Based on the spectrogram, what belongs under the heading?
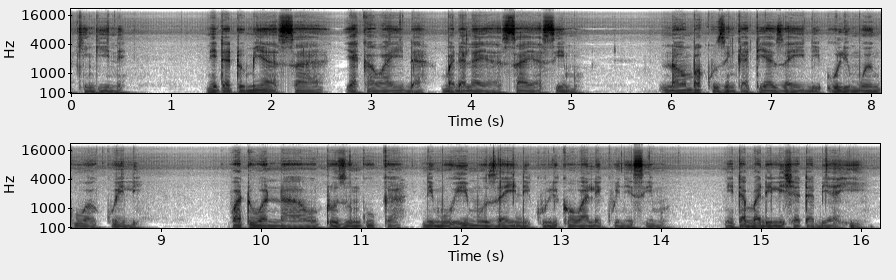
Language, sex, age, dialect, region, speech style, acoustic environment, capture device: Swahili, male, 25-34, Kenya - Nairobi Sheng-influenced, Kenya, relaxed, nature; appliances, mobile / Linux / Chrome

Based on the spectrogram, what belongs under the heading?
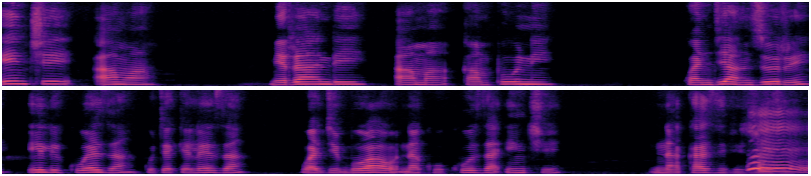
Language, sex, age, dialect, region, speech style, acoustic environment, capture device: Swahili, female, 25-34, Kenya - Mombasa, Kenya, happy, silence, mobile / Linux / Chrome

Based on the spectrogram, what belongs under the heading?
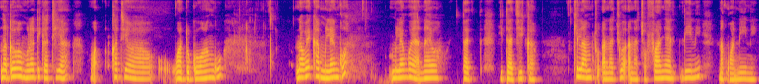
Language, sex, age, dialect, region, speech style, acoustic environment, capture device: Swahili, female, 25-34, Kenya - Nairobi Sheng-influenced, Kenya, relaxed; focused, silence, mobile / Linux / Chrome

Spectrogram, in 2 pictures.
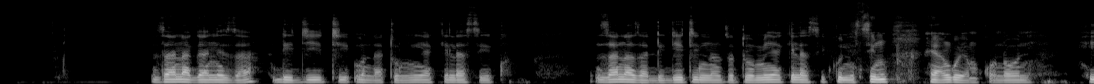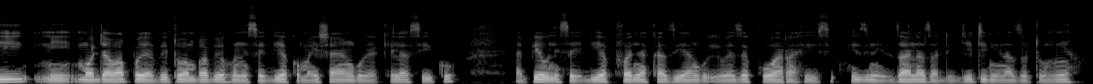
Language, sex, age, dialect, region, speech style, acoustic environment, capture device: Swahili, male, 18-24, Kenya - Nairobi Sheng-influenced, Kenya, excited; focused, music; nature; people talking, mobile / Linux / Chrome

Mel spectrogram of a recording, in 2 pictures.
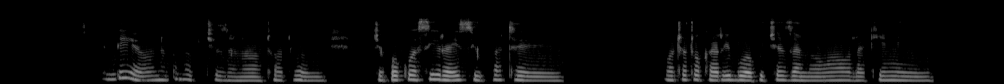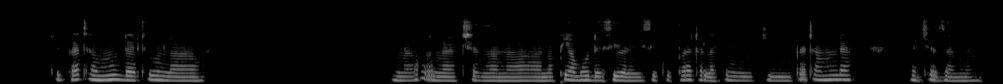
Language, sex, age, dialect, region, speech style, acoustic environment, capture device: Swahili, female, 25-34, Kenya - Nairobi Sheng-influenced, Kenya, focused, silence, desktop / Windows / Firefox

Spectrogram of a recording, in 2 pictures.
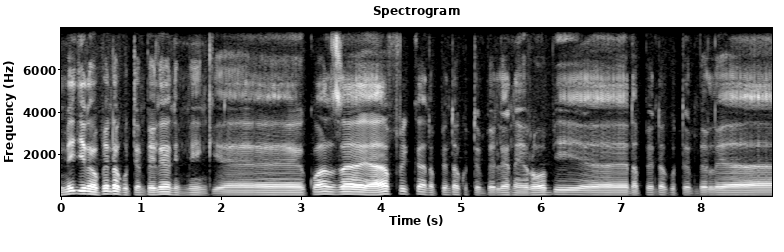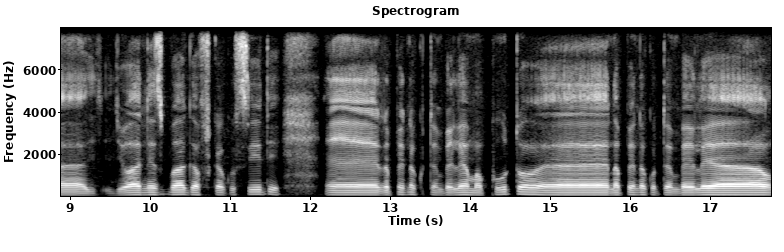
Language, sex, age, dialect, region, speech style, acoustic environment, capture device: Swahili, male, 35-44, Tanzania - Dar es Salaam, Tanzania, relaxed, people talking, mobile / Linux / Chrome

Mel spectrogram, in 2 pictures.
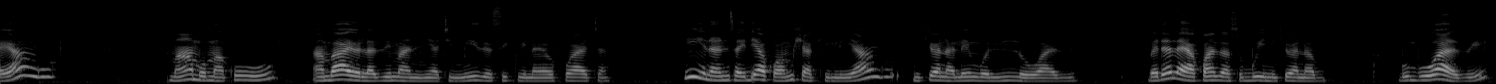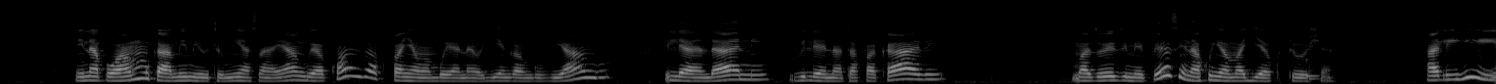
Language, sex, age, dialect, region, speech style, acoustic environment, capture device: Swahili, male, 25-34, Kenya - Mombasa, Kenya, happy; focused; excited; relaxed, nature; silence, desktop / Windows / Chrome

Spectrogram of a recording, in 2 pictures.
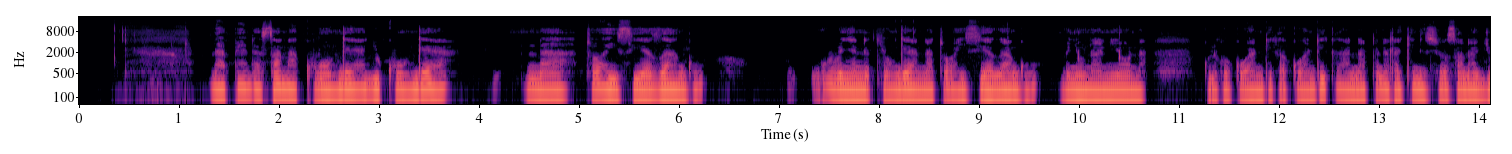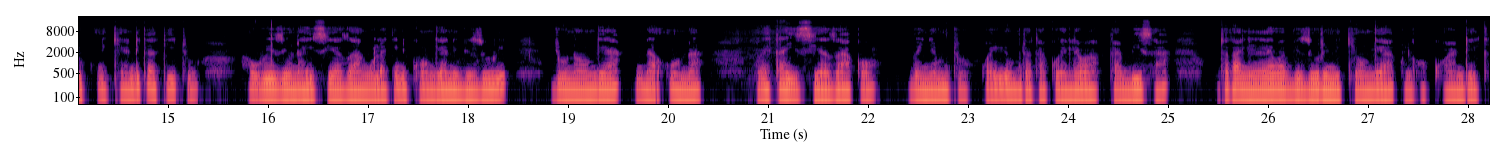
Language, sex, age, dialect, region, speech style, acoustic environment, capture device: Swahili, female, 35-44, Kenya - Nairobi Sheng-influenced, Kenya, relaxed, silence, mobile / Linux / Chrome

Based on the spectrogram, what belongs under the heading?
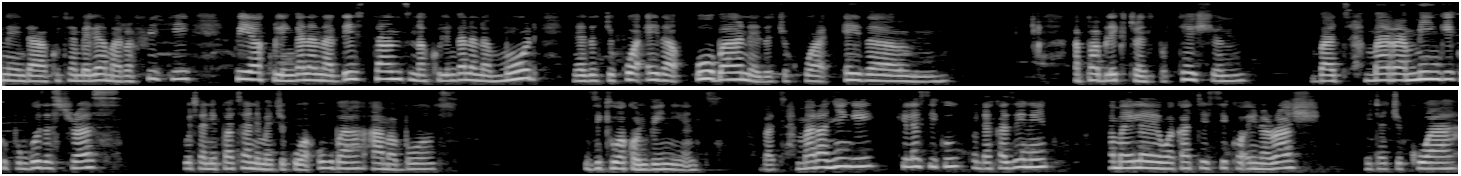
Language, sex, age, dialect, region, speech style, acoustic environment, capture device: Swahili, female, 35-44, Kenya - Nairobi Sheng-influenced, Kenya, happy; anxious; tired; focused, people talking; music, desktop / Windows / Chrome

